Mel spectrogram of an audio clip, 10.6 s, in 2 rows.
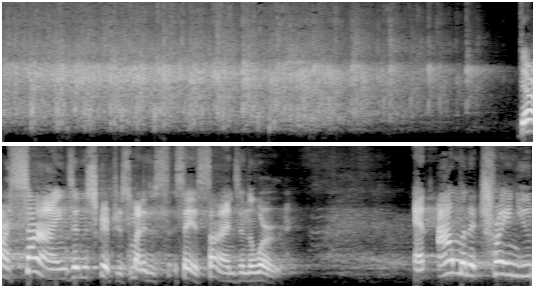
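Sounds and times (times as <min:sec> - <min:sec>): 
audience applauding: 0:00.0 - 0:04.9
speech: 0:05.2 - 0:08.2, 0:09.4 - 0:10.6.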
